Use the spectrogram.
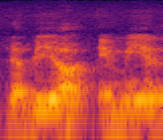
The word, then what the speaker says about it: women: മെൻ, മാൻ plural is men and woman plural is women, WOMEN spelling, and it is pronounced as not woman but it is women.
